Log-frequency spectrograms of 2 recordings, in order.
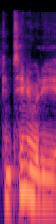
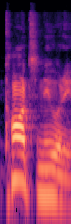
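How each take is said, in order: First: The word is said quickly and loosely. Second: The word is said slowly and carefully. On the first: "it's just like it just rolls out" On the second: "I have to really focus and almost slow it down"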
